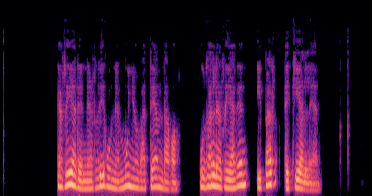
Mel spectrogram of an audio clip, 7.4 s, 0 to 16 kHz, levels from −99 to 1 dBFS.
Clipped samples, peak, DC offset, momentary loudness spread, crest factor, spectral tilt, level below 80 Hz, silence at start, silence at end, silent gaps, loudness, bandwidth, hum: under 0.1%; -4 dBFS; under 0.1%; 11 LU; 18 dB; -10 dB/octave; -68 dBFS; 1.15 s; 1.05 s; none; -21 LUFS; 7 kHz; none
